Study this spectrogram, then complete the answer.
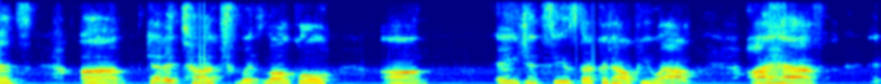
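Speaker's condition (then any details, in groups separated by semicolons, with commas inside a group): Cerebral palsy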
